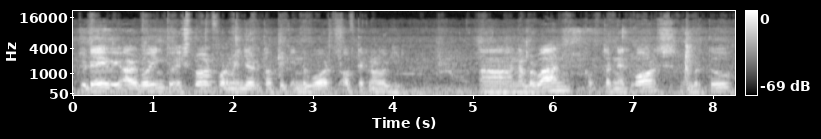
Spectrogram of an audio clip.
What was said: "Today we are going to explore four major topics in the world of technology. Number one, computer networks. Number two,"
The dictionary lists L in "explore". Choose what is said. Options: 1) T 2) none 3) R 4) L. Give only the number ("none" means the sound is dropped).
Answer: 4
